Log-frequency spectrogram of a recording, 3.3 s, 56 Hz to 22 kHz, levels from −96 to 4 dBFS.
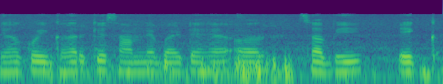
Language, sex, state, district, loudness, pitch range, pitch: Hindi, male, Maharashtra, Chandrapur, -24 LUFS, 130-135 Hz, 135 Hz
